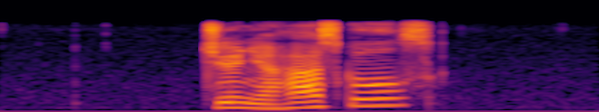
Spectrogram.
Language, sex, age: English, male, 20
